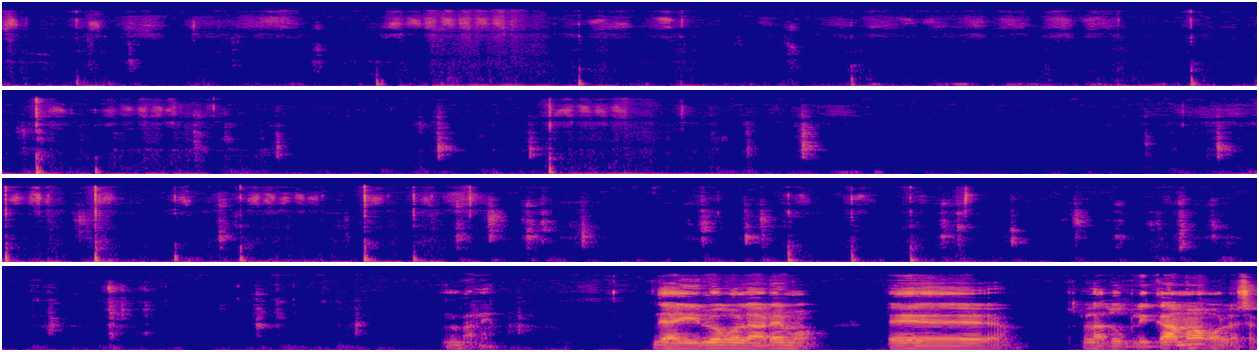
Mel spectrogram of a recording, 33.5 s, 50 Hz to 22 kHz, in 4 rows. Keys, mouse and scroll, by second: 1.4-2.6 middle drag, 2.6-4.8 drag, 4.8 shift+middle click, 5.7-10.0 drag, 10.0-12.1 ctrl+middle drag, 12.1 click, 13.0-16.8 middle drag, 16.8-20.1 drag, 20.1-22.0 shift+middle drag, 22.0-23.2 shift+drag, 23.2-33.4 ctrl+middle drag, 24.5 Tab, 25.7 a.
